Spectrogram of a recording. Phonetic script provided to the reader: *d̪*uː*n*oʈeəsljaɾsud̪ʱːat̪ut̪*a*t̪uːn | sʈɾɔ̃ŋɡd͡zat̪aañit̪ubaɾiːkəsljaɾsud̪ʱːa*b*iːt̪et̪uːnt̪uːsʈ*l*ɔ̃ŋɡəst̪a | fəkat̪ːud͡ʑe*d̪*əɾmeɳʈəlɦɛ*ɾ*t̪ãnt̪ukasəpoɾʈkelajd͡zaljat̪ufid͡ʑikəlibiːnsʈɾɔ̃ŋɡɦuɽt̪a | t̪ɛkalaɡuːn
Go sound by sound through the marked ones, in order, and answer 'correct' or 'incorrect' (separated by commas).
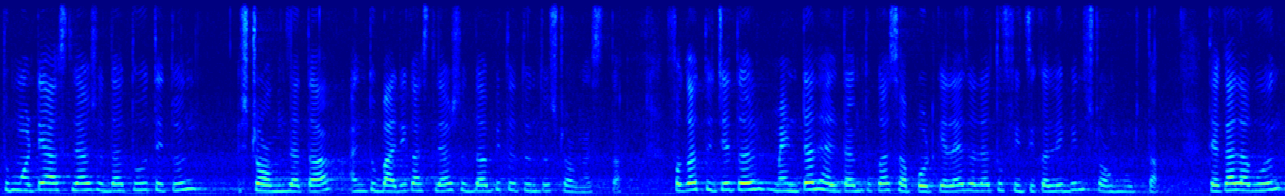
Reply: incorrect, incorrect, incorrect, correct, incorrect, incorrect, incorrect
